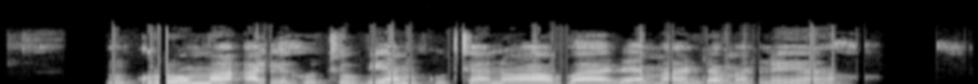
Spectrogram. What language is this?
Swahili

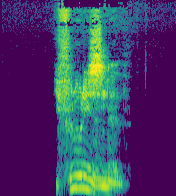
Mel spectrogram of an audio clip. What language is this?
Kabyle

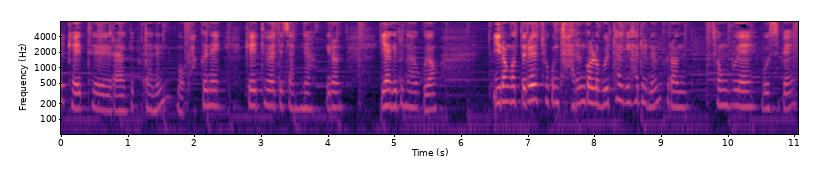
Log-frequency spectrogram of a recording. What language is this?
Korean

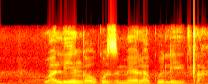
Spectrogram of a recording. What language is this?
Xhosa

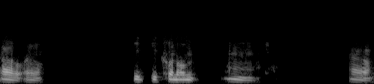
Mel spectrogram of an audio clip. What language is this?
Bodo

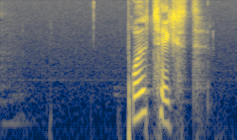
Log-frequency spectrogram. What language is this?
Danish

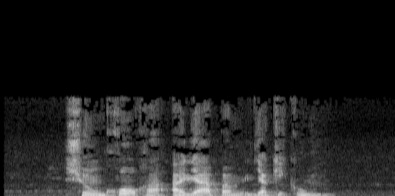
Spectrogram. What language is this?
Corongo Ancash Quechua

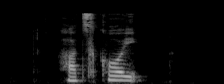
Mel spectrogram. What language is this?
Japanese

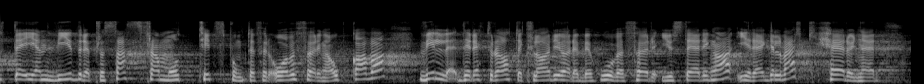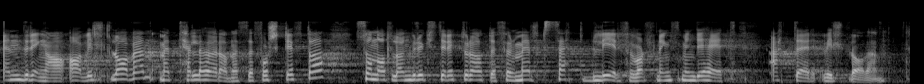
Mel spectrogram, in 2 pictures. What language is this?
Norwegian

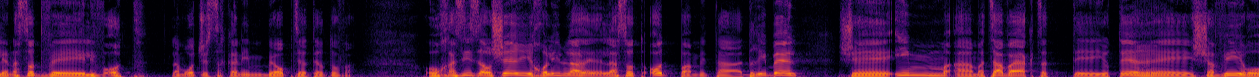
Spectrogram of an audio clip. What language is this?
Hebrew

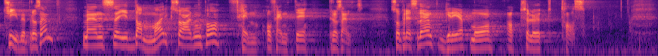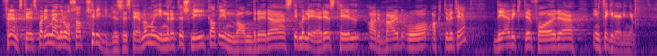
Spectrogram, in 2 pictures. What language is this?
Norwegian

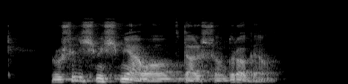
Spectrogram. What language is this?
Polish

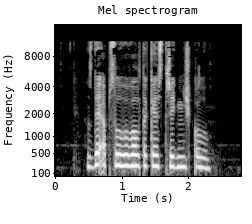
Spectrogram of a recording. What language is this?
Czech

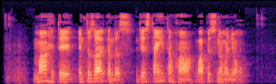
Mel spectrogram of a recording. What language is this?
Sindhi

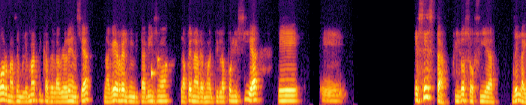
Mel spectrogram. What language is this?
Spanish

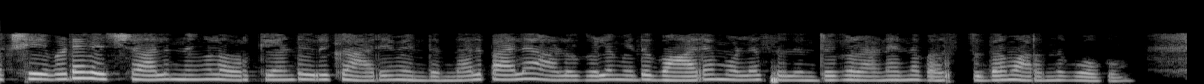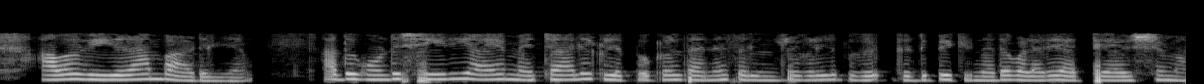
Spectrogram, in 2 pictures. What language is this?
Malayalam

